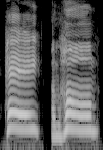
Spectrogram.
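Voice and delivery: high, slow, breezy "I'm home" call; ex-husband's casual greeting. Retold or imitated. Ex-husband walking in unannounced, breezy and loud. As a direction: sing it out like nothing happened. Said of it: "And I hear this voice".

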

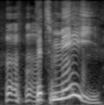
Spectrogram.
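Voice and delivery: mock awkward reveal; retold reveal. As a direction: drop the reveal with a pained lift. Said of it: "I had to go".

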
